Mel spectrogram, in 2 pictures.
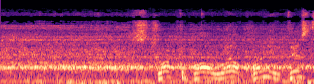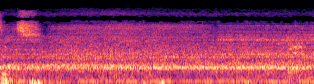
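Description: Faint sound of a football broadcast playing on a television: a commentator's voice heard distantly through the TV speakers over a steady hum.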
